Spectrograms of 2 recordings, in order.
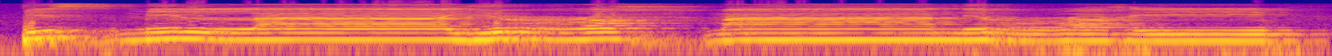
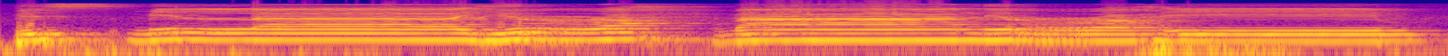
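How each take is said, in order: The two takes are said the same way.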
